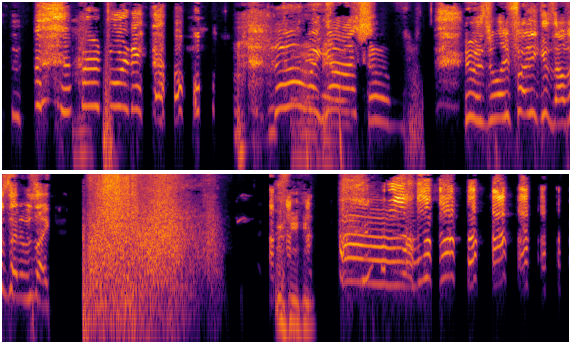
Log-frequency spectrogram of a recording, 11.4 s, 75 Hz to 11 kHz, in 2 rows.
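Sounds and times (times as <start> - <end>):
speech: 0.1 - 1.8, 2.8 - 7.3, 8.4 - 11.0
laughter: 0.7 - 3.4, 8.4 - 11.3
short choppy gasping bursts: 2.3 - 2.8
heavy breathing: 2.3 - 2.9.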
